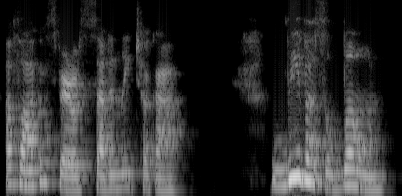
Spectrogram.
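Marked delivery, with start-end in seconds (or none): 2.7-3.9 loud, drawn-out weasel squeak; frightened squeak. A narrator's reading. Weasel crouched in the grass warns off the robot, squeaking. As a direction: squeak it out slowly and louder. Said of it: "squeaked Dart as he crouched low".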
